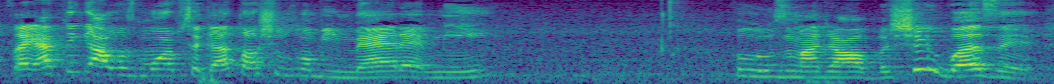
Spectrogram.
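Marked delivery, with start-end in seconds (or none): none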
